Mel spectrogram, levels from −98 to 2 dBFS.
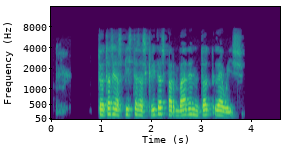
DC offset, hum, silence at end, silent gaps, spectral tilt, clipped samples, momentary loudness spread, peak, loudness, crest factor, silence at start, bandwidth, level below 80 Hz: under 0.1%; none; 0.8 s; 0.41-0.94 s; -7 dB/octave; under 0.1%; 7 LU; -2 dBFS; -19 LUFS; 18 dB; 0.25 s; 7.6 kHz; -62 dBFS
